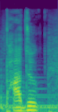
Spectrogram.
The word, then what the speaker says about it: baduk: ba ba ba and it ends up sounding like a p to a lot of people because people aren't used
